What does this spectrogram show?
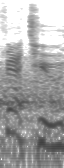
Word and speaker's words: Fetu: an excellent run so coach fetu spelled f Tu for the longest time I was pronouncing at coach feta like Feta cheese so let's just say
